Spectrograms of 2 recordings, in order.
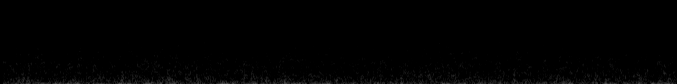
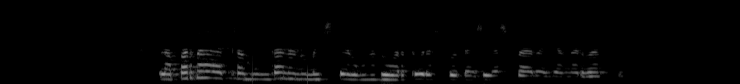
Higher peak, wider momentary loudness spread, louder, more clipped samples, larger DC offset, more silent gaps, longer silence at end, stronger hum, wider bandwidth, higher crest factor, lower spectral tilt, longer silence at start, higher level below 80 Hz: second, -44 dBFS vs -22 dBFS; second, 1 LU vs 9 LU; second, -62 LUFS vs -42 LUFS; neither; neither; neither; second, 0 s vs 1.2 s; neither; first, 16.5 kHz vs 7.6 kHz; second, 14 dB vs 20 dB; about the same, -3.5 dB/octave vs -3 dB/octave; second, 0 s vs 1.6 s; first, -66 dBFS vs -88 dBFS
